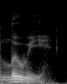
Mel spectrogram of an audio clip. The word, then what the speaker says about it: Louis: The I'm gonna call him Lewis.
